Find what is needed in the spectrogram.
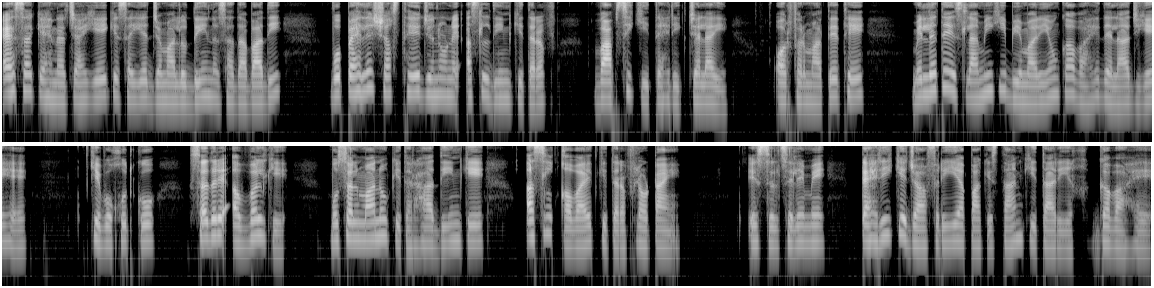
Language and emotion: Urdu, neutral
